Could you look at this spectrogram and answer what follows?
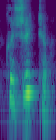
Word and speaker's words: constrictor: 제가 그 constrictor 요 발음이 참 어려웠었는데 그 tr 발음을 우리가 추라고 표현을 그 내용들에서 보면 그 추라고 우리가 그 발음 연습을 배우거든요. 그러니까 boa constrictor 이러면 훨씬 더 그 입 속에서의 그 혀 놀림이 편안해지네요.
